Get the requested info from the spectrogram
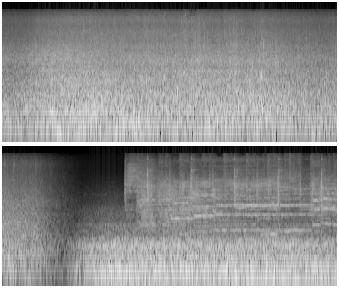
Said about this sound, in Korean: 안 그래도 니들한테 여기 파도 소리 들려주고 싶었어. 아빠는 살다가 힘들 때 있잖아. 속 시끄럽고 막막할 때. 그냥 여기 와서 파도 소리 들었어. 듣다 보면 그냥 좋아지더라고.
